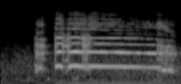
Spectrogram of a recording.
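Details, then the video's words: A rooster gives a short harsh opening note, then a loud, drawn-out crow held steady on one pitch before breaking off at the end. "Rooster Sounds"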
